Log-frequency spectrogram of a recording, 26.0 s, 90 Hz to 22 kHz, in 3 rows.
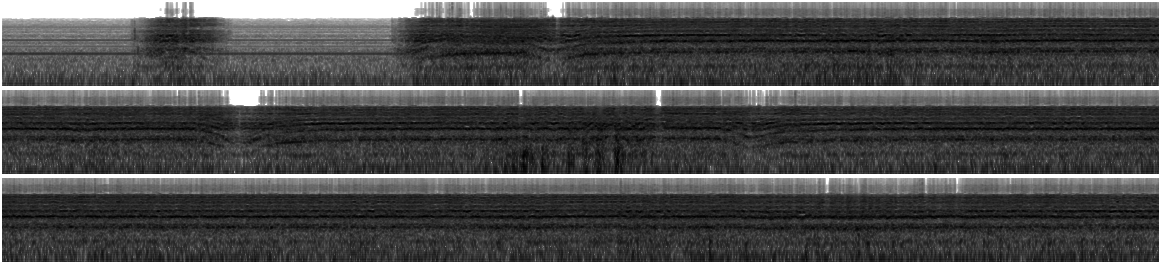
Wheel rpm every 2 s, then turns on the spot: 10, 40, 200, 230, 230, 170, 230, 200, 230, 230, 230, 220, 220.
none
